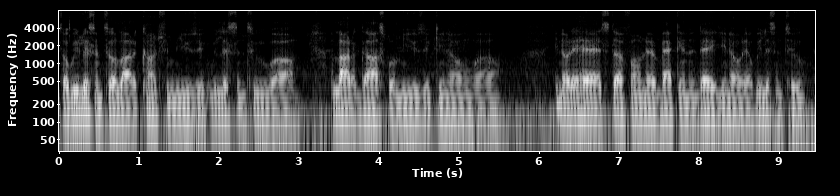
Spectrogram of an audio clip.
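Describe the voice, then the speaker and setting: A man with a Georgia accent speaks at a moderate pace and a fairly low pitch with fairly even intonation. The sound is dry with no echo, over light background noise. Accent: Southern US, Georgia. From US South, rural south Georgia. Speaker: online preacher / inspirational video host; online preacher, inspirational video host. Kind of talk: personal testimony; sermon-style monologue. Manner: repetitive, emphatic preaching cadence. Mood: calm, reflective. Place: open country. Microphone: phone near.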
